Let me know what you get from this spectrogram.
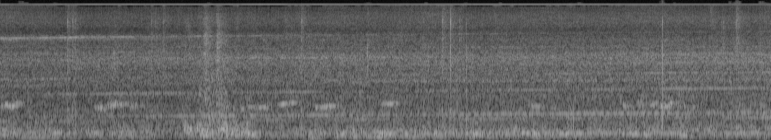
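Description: Electric commuter train running at speed, heard from inside the front car: a steady rolling rumble of wheels on rail with a faint steady whine, swelling briefly about two seconds in.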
